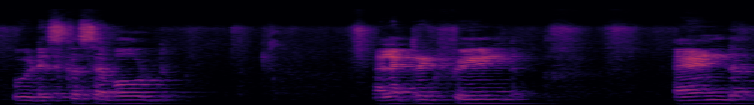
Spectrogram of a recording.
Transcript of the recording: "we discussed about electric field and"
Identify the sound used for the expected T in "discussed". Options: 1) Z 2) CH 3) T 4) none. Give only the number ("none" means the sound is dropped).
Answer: 4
